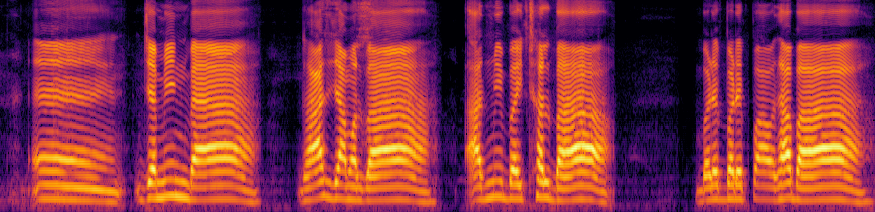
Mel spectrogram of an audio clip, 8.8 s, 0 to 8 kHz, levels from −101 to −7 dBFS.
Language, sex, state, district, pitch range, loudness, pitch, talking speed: Bhojpuri, female, Uttar Pradesh, Gorakhpur, 170-195 Hz, -16 LUFS, 185 Hz, 80 wpm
